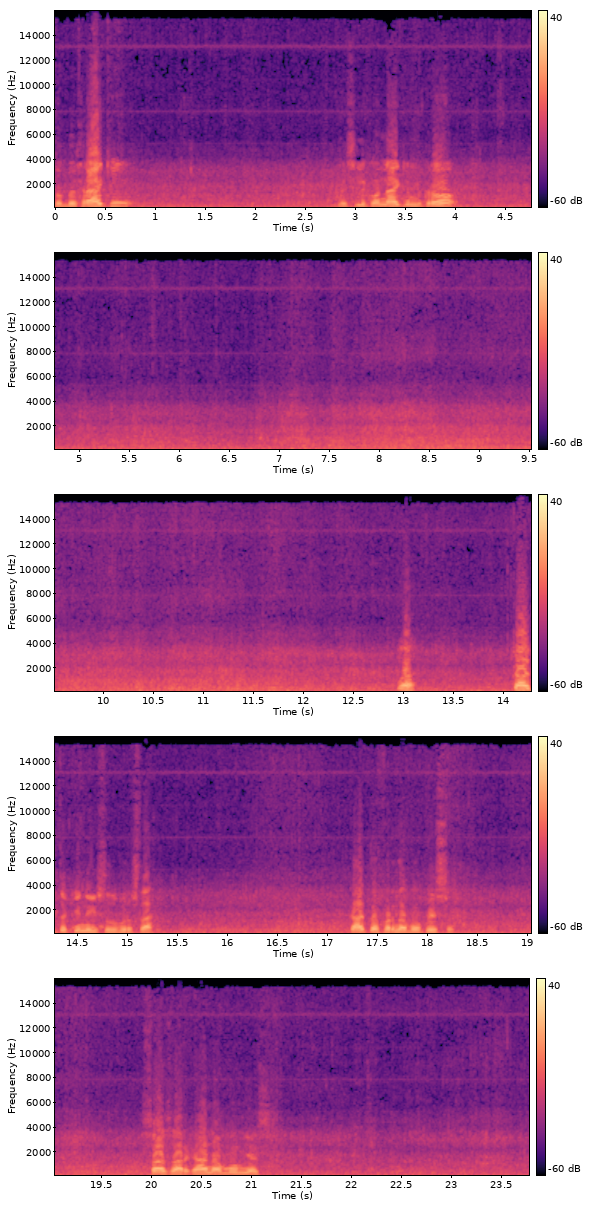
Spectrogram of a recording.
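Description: Water laps against rocks close by.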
